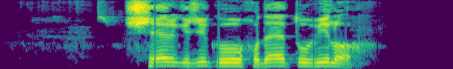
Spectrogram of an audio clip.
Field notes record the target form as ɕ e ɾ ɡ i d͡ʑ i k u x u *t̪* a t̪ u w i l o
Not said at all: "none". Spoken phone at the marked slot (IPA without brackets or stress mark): d̪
